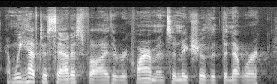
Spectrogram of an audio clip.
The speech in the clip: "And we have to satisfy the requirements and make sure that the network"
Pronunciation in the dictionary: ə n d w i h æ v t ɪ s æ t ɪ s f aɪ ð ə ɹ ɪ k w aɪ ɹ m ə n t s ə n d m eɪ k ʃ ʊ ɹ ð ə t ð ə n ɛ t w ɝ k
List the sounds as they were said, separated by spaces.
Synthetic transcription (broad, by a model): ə n w i h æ f t ɪ s æ t ɪ s f aɪ ð ə ɹ ɪ k w aɪ ɹ m ə n t s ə n m eɪ k ʃ ʊ ɹ ð ə t ð ə n ɛ t w ɝ k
